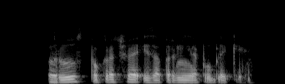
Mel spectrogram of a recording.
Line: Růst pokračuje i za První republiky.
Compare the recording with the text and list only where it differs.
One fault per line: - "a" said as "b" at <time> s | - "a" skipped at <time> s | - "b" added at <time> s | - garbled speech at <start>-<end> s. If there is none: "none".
none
